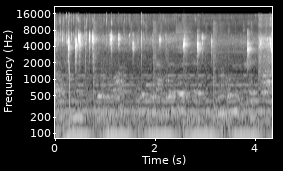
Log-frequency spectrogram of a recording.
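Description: Whole spices (bay leaves, dried red chillies, cardamom and cinnamon) frying gently in hot oil in a steel wok, with scattered small crackles and pops. A steady low hum runs underneath.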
